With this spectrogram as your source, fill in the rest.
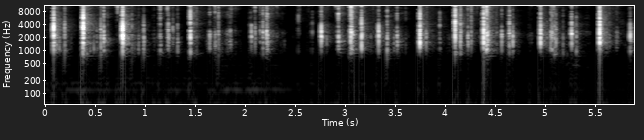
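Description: Long pink nails tap and scratch the body and buttons of a hollow black plastic gamepad held in both hands. About twenty-two crisp, bright clicks come in an irregular, quick patter, with a dry scratchy texture between them and no ring after each tap. A faint low hum sits underneath for the first couple of seconds.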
